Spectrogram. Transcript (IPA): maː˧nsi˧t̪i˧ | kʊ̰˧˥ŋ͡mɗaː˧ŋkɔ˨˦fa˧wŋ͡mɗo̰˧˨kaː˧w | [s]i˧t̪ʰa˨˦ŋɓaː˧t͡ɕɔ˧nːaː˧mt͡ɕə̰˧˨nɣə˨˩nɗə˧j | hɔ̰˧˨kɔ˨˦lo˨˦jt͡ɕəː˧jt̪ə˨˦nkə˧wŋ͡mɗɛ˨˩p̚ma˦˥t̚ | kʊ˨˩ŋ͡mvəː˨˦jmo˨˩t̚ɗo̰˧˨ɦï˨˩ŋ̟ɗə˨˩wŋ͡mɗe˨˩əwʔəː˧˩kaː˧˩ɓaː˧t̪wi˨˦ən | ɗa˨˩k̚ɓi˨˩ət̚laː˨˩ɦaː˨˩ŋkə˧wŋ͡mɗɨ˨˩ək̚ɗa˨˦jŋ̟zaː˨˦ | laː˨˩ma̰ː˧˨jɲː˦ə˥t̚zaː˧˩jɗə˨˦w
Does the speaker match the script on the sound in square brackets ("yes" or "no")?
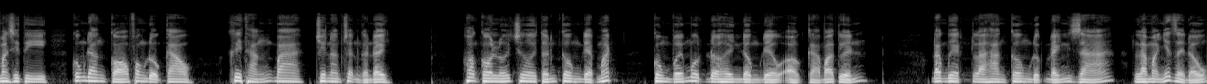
no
